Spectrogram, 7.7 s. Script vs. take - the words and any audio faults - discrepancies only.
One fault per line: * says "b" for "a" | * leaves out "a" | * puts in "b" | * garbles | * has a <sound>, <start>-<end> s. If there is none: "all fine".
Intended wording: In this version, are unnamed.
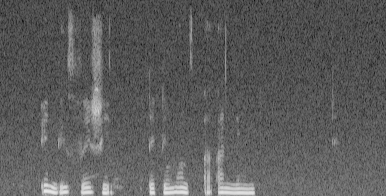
* puts in "the demons"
